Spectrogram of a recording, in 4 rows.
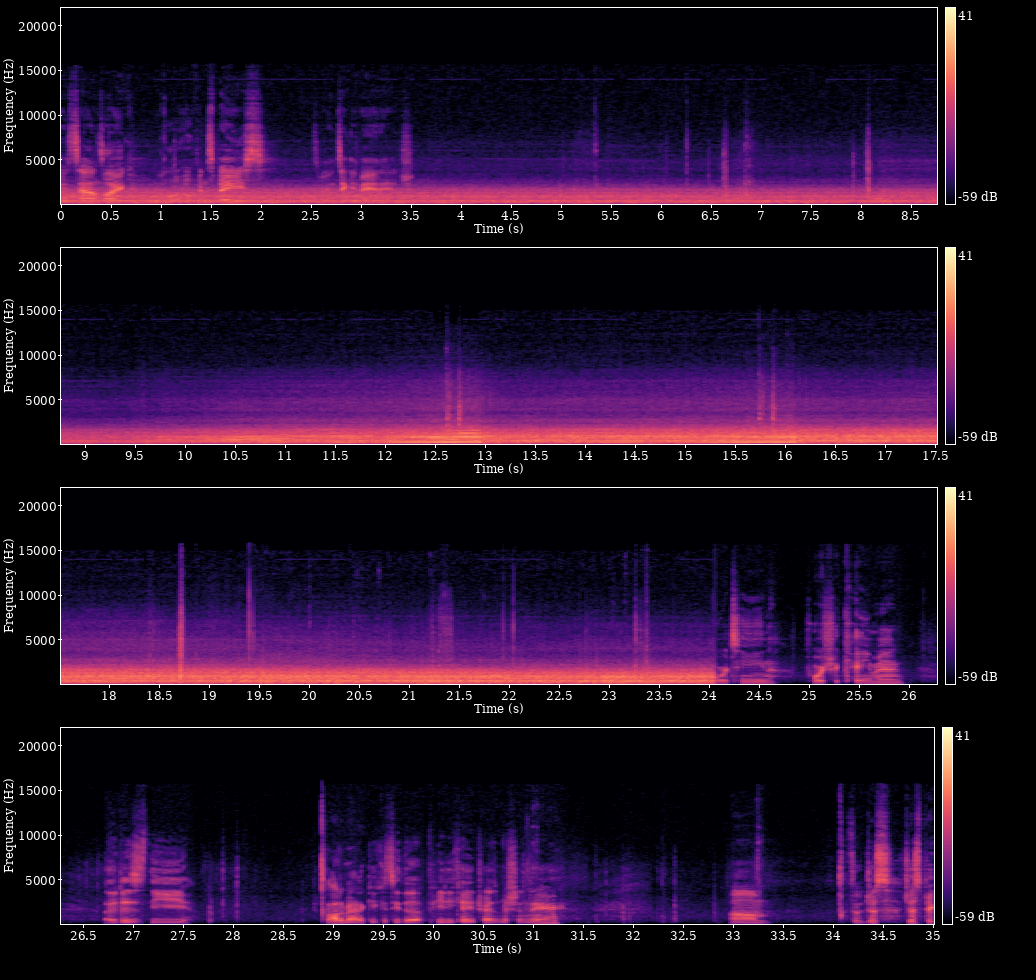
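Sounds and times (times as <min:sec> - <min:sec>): car engine accelerating hard: 0:00.0 - 0:24.0.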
